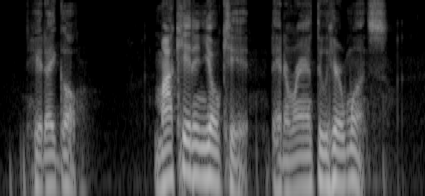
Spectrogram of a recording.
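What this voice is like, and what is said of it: Exaggerated stern dad character voice. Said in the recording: “my amazing nigga dad voice ... We're gonna work on your nigga dad voice today”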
